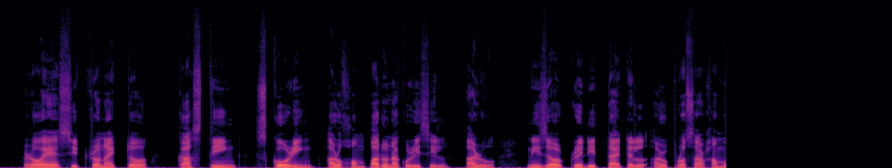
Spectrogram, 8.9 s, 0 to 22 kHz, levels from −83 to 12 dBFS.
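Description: Speech clip with a cut-off end. At 7.26 s the audio stops partway through a sound and falls straight to digital silence, with no natural decay. The silence runs to the end. The final buffers were never written or played back.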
